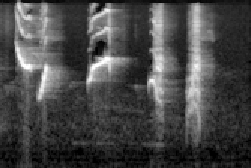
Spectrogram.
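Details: Cucak ijo mini, the lesser green leafbird, gives a few high whistled phrases, one sweeping downward, followed by two short buzzy chips, spaced about half a second apart against silence.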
